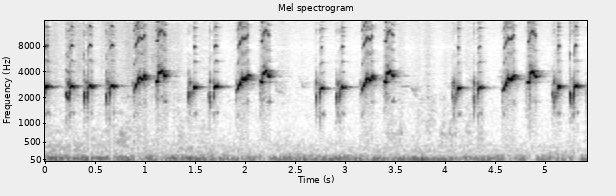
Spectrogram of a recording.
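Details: Ruby-throated bulbul, white-eyed form, singing loudly in ngeplong style: chirps grouped in quick bursts of two or three, each ending in a rising upslurred note, with short pauses between bursts.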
